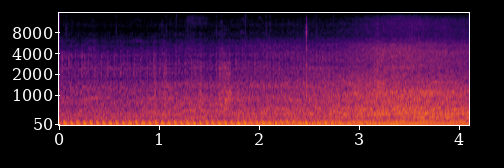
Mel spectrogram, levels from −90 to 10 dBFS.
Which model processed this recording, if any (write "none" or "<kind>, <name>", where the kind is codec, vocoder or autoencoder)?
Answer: none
